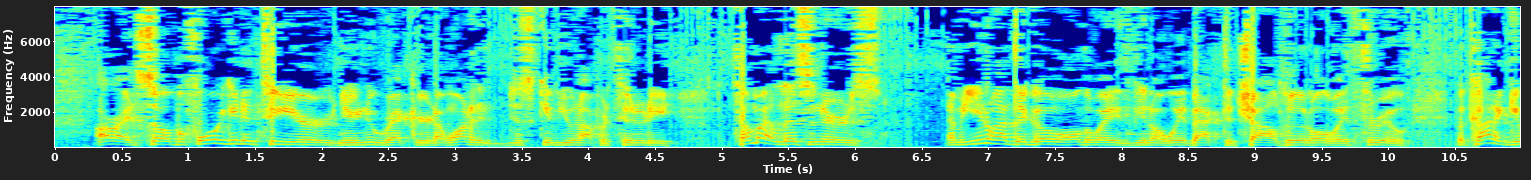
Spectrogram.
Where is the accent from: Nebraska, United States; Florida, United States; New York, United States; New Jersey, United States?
New York, United States; now in Mississippi, United States; I'm from New York originally, but I live in the South now. I've lived down here in Mississippi for 21 years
